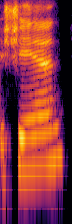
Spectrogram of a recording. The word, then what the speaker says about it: Shein: You guys know how to pronounce it? Shein, S Shein.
